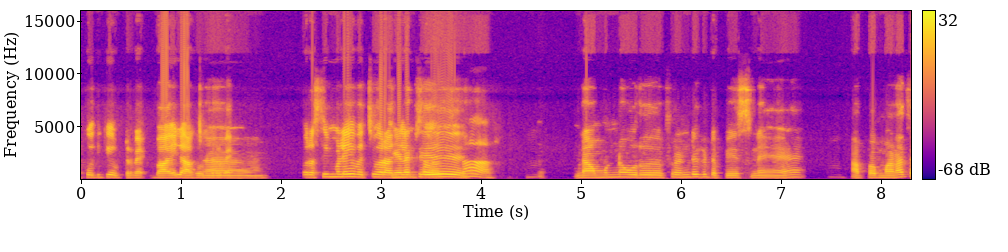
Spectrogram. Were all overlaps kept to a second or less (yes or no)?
yes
